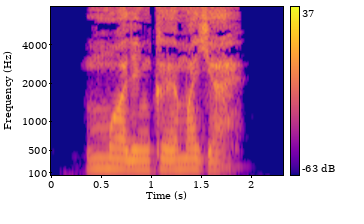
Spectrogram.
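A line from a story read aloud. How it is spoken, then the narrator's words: Murmuring. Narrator (Russian): бормотал он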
